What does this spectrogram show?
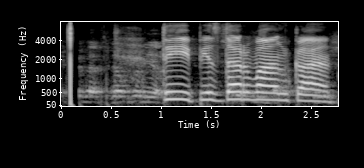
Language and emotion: Russian, angry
